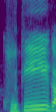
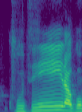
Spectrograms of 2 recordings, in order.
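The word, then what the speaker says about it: 굳이: 그럴 땐 우리가 구디가 아니라 구지라고 발음하고요.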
